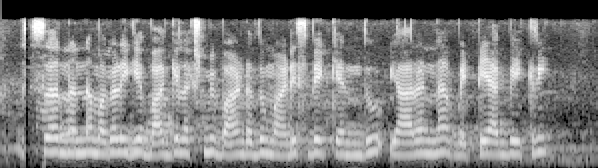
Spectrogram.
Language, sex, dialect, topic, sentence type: Kannada, female, Dharwad Kannada, banking, question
